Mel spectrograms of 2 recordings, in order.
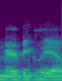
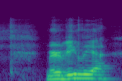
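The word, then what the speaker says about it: Meraviglia: spectacular i've been on mareviglio which is beautiful i know i keep pronouncing it wrong i don't know why in italian at g is silent it doesn't make sense to me but miravillia uh gorgeous ship harmonia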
